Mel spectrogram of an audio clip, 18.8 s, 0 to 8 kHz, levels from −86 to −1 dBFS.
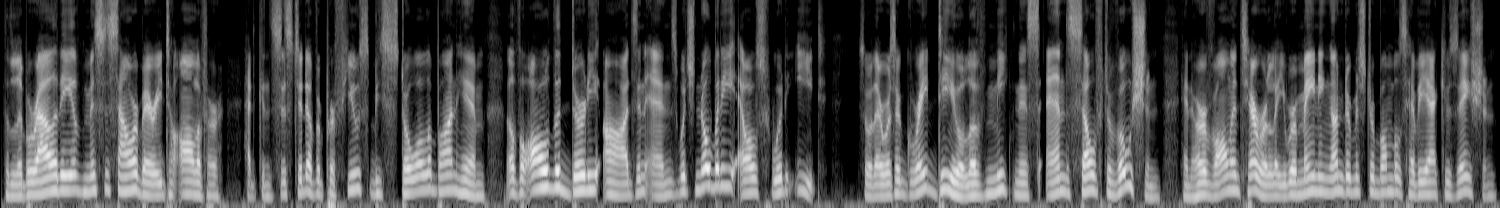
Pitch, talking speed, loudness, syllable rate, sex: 145 Hz, 150 wpm, -20 LUFS, 4.8 syllables/s, male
